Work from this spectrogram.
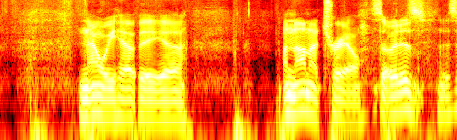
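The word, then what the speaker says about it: Mānana: We're doing the Manana spelled like Manana, but obviously it's not Manana. Manana Ridge uh up to the Ko'olau Summit.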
